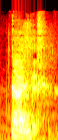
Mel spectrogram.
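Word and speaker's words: Guld: En katakana se escribe Garudo. Garudo. – Galt. Entonces sí, Galt. Garudo.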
